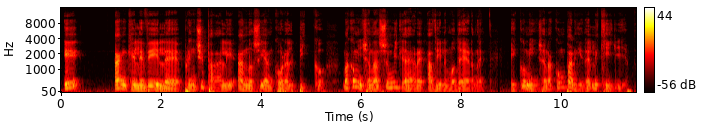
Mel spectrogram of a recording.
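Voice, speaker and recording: A man with an Italian accent, explaining yacht design in an unhurried, informal voice-over over pictures. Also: deep voice, huge pitch swings. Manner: unhurried and explanatory, addresses viewers with "vedete".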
